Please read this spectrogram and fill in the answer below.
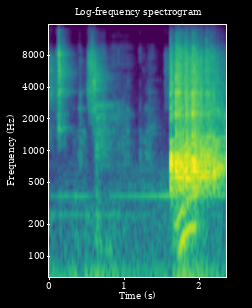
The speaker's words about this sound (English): I guess your dad rolls dice. I don't know how this works. So he, 3 successes. He rolls dice for your dad.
